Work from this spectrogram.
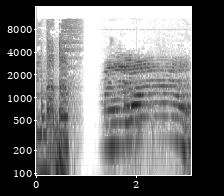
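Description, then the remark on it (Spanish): A red deer stag's rutting bellow: a deep, drawn-out call rings out loud, rich and groaning, after a shorter rough call and a brief pause; the second roar holds steady before sagging at the end. “Este es el sonido de la berrea del ciervo.”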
